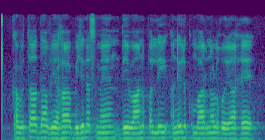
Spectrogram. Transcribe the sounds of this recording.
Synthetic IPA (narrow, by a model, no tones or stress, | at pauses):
kəʋɪt̪aːd̪aːʋjaːɦaːbɪd͡ʒnəsmɛːnd̪eːʋaːnpəlːiːʔənɪlkʊmaːɾnaːlɦoːjaːɦɛː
